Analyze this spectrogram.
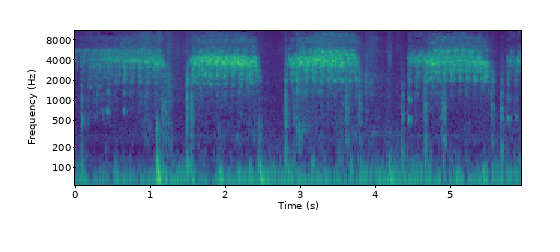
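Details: Transmitter-tagged Black stork young in an Estonian nest beg for food, parents leaving without feeding despite several visits. Quieter rasping hisses in swells of about a second, with longer pauses between them.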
